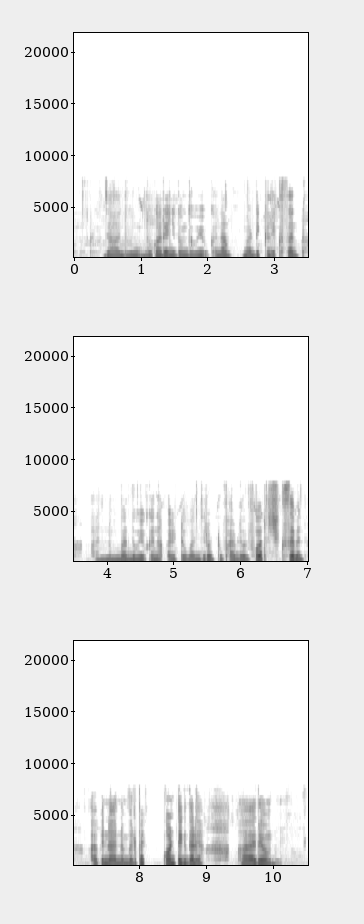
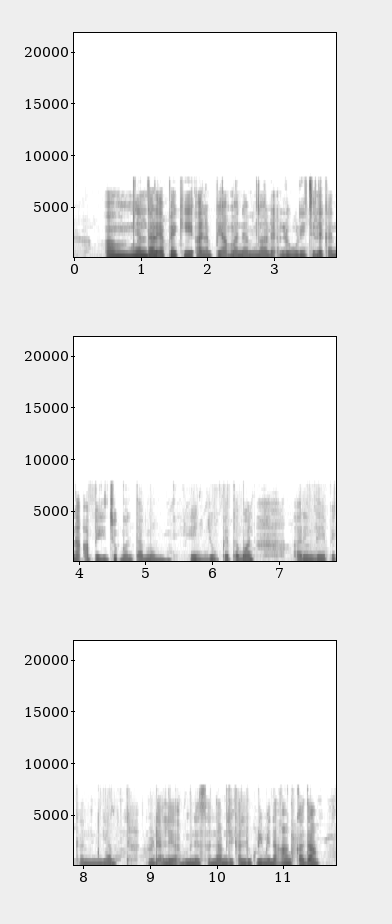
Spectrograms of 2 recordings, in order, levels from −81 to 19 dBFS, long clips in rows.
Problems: background sounds at intervals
